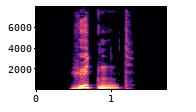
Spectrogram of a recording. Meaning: present participle of hüten
- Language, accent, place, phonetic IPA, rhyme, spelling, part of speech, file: German, Germany, Berlin, [ˈhyːtn̩t], -yːtn̩t, hütend, verb, De-hütend.ogg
